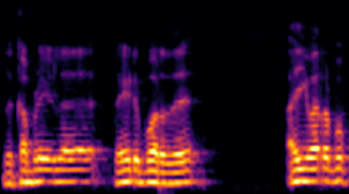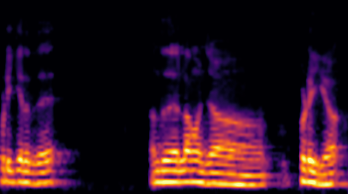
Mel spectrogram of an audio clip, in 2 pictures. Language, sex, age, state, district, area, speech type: Tamil, male, 45-60, Tamil Nadu, Namakkal, rural, spontaneous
